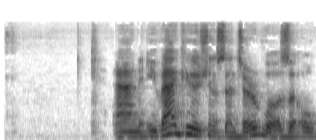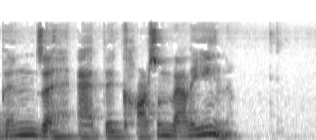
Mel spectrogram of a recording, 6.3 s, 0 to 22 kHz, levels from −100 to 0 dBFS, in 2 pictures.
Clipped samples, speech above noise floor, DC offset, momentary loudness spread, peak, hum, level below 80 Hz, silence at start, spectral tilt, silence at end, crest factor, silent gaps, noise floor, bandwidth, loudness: under 0.1%; 44 dB; under 0.1%; 10 LU; -2 dBFS; none; -66 dBFS; 0.05 s; -3.5 dB/octave; 0.85 s; 24 dB; none; -69 dBFS; 11.5 kHz; -25 LUFS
